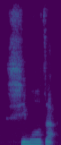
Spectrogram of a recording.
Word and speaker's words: shimoza: But here we pronounce shimo, shimoza.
